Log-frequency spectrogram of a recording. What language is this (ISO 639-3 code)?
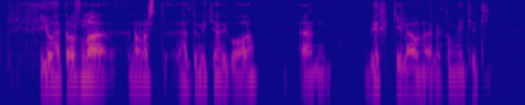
isl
